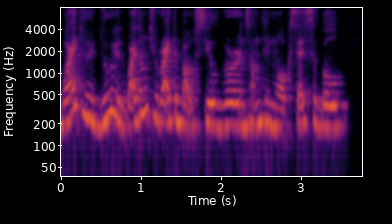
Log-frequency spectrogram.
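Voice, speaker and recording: With audible room echo, a woman talks in a somewhat breathy voice with ordinary pitch variation. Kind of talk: lecture. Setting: video call. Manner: fast; animated.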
